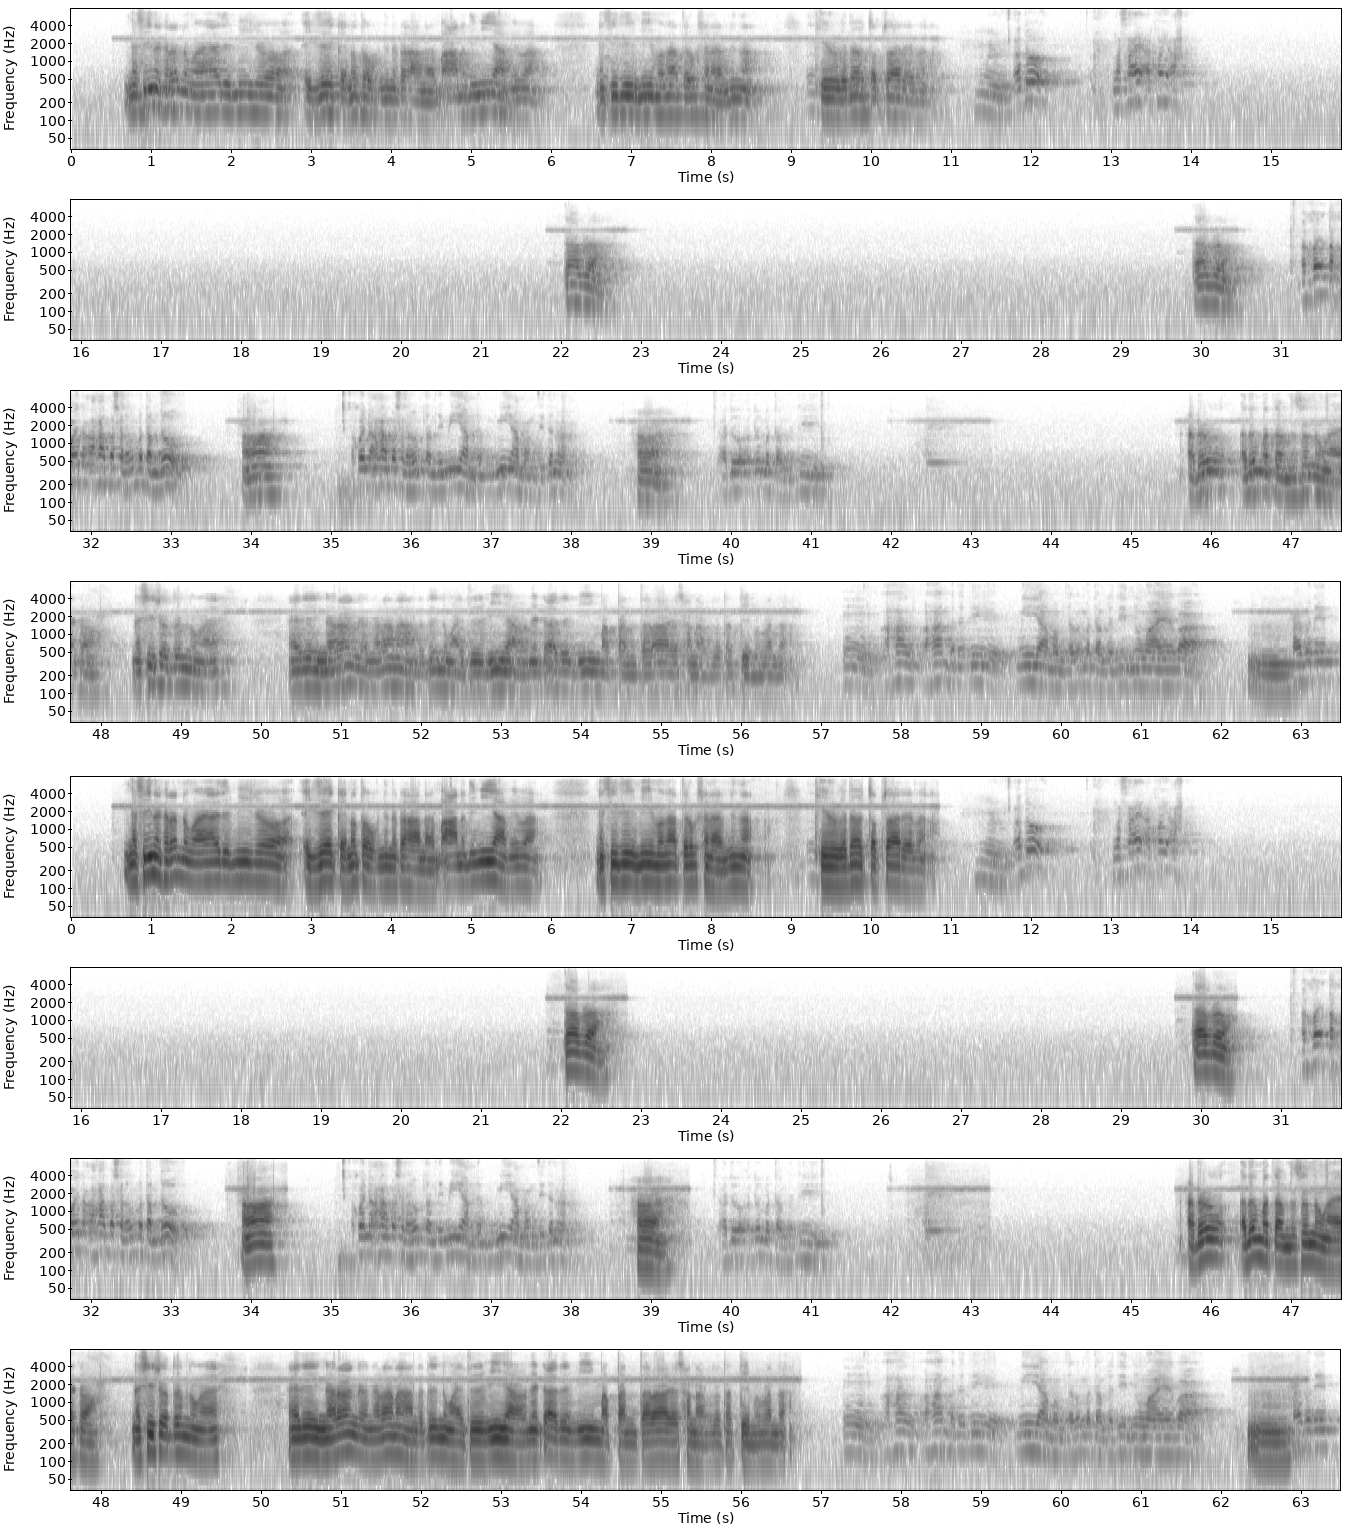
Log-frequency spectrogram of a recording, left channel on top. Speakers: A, on the right; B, in the centre.
A: ꯉꯁꯤꯅ ꯈꯔ ꯅꯨꯡꯉꯥꯏ ꯍꯥꯏꯗꯤ ꯃꯤꯁꯨ ꯑꯦꯛꯖꯦꯛ ꯀꯩꯅꯣ ꯇꯧꯕꯅꯤꯅꯀꯣ ꯍꯥꯟꯅ ꯍꯥꯟꯅꯗꯤ
B: ꯎꯝ
A: ꯃꯤ ꯌꯥꯝꯃꯦꯕ
B: ꯎꯝ
A: ꯉꯁꯤꯗꯤ ꯃꯤ ꯃꯉꯥ ꯇꯔꯨꯛ ꯁꯥꯟꯔꯕꯅꯤꯅ
B: ꯎꯝ
A: ꯐꯤꯜꯒꯗꯣ ꯆꯞ ꯆꯥꯔꯦꯅ
B: ꯎꯝ ꯑꯗꯣ ꯉꯁꯥꯏ ꯑꯩꯈꯣꯏ
A: ꯇꯥꯕ꯭ꯔ ꯇꯥꯕ꯭ꯔꯣ
B: ꯑꯩꯈꯣꯏ ꯑꯩꯈꯣꯏꯅ ꯑꯍꯥꯟꯕ ꯁꯥꯟꯅꯕ ꯃꯇꯝꯗꯣ
A: ꯑꯥ
B: ꯑꯩꯈꯣꯏꯅ ꯑꯍꯥꯟꯕ ꯁꯥꯟꯅꯕ ꯃꯇꯝꯗꯤ ꯃꯤ ꯌꯥꯝ ꯃꯤ ꯌꯥꯝꯃꯝꯗꯦꯗꯅ
A: ꯍꯣꯏ
B: ꯑꯗꯨ ꯑꯗꯨ ꯃꯇꯝꯗꯗꯤ
A: <inaudible> ꯑꯗꯨ ꯑꯗꯨ ꯃꯇꯝꯗꯨꯁꯨ ꯅꯨꯡꯉꯥꯏꯀꯣ ꯉꯁꯤꯁꯨ ꯑꯗꯨꯝ ꯅꯨꯡꯉꯥꯏ ꯍꯥꯏꯗꯤ ꯉꯔꯥꯡꯒ ꯉꯔꯥꯡ ꯅꯍꯥꯟꯗꯗꯤ ꯅꯨꯡꯉꯥꯏꯇꯦ ꯃꯤ ꯌꯥꯝꯕꯅꯤꯅ ꯀꯥꯏꯗꯩ ꯃꯤ ꯃꯥ ꯄꯟ ꯇꯔꯥꯒ ꯁꯥꯟꯅꯕꯗꯨꯗ ꯇꯤꯝ ꯑꯃꯗ
B: ꯎꯝ ꯑꯍꯥꯟ ꯑꯍꯥꯟꯕꯗꯗꯤ ꯃꯤ ꯌꯥꯝꯃꯝꯗꯕ ꯃꯇꯝꯗꯗꯤ ꯅꯨꯡꯉꯥꯏꯌꯦꯕ
A: ꯎꯝ
B: ꯍꯥꯏꯕꯗꯤ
